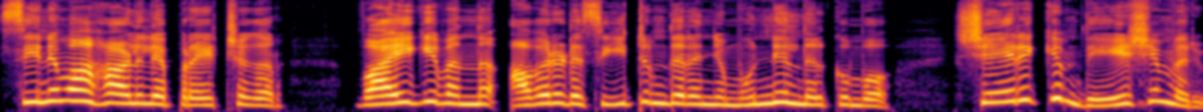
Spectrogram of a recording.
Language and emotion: Malayalam, angry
